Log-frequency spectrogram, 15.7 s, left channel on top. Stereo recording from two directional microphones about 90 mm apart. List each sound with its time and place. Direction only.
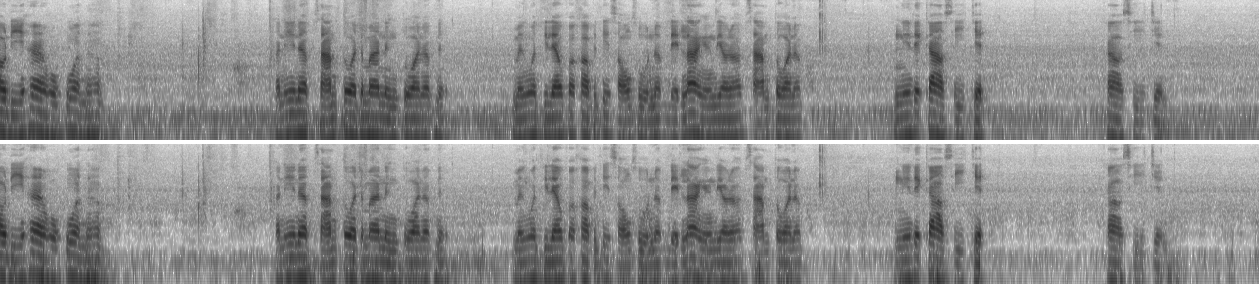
0.0 s speech: 20° left (ahead or behind)
0.5 s speech: 25° right (ahead or behind)
3.4 s speech: 10° left (ahead or behind)
4.9 s speech: 20° left (ahead or behind)
11.2 s speech: 10° left (ahead or behind)
13.8 s speech: 10° left (ahead or behind)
